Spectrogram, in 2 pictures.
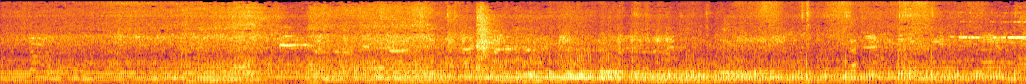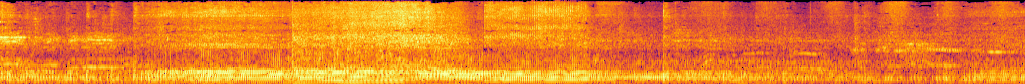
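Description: Engine of an illegally parked vehicle during a roadside clearing operation starts and revs hard, its loud, continuous roar swelling and falling in repeated sweeps for about twenty seconds.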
